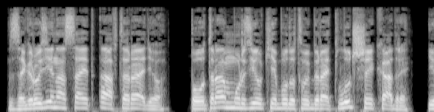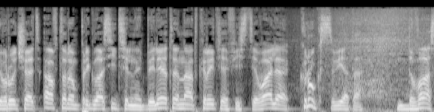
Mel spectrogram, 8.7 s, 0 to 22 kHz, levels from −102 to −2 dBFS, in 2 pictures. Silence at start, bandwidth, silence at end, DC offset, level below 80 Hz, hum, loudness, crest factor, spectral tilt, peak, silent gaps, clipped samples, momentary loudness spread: 0.1 s; 16.5 kHz; 0 s; under 0.1%; -38 dBFS; none; -14 LUFS; 14 dB; -3.5 dB/octave; -2 dBFS; 1.74-1.87 s, 4.14-4.26 s; under 0.1%; 4 LU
